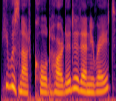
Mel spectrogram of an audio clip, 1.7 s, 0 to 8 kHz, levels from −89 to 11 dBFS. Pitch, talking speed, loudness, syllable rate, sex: 210 Hz, 275 wpm, -15 LUFS, 6.1 syllables/s, female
